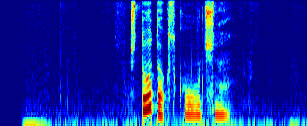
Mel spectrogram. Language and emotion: Russian, sad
